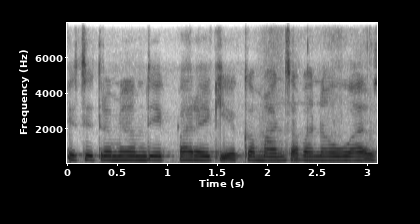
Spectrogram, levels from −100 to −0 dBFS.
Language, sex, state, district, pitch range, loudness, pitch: Hindi, female, Uttar Pradesh, Jalaun, 220-230 Hz, -16 LUFS, 225 Hz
